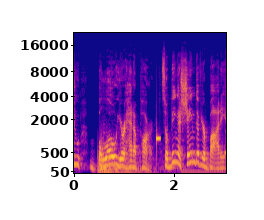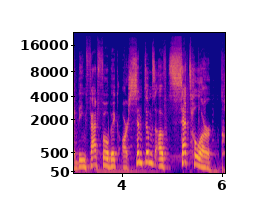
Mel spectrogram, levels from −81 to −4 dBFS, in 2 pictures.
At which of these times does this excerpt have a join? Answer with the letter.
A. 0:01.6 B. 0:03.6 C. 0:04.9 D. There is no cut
A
